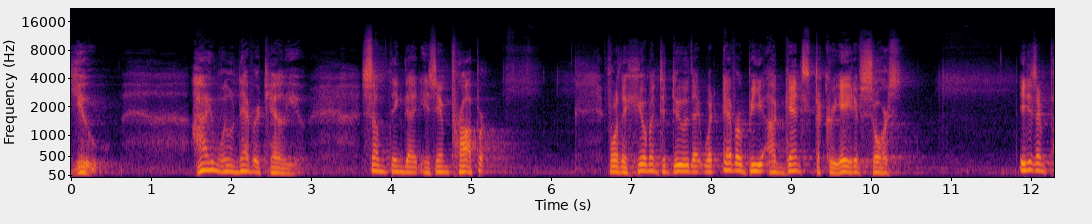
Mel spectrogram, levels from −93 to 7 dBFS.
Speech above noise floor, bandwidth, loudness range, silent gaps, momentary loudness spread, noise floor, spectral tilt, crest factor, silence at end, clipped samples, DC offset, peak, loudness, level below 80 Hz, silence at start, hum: 31 dB; 10.5 kHz; 4 LU; none; 22 LU; -54 dBFS; -6 dB/octave; 22 dB; 0 s; under 0.1%; under 0.1%; -2 dBFS; -24 LUFS; -62 dBFS; 0 s; none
